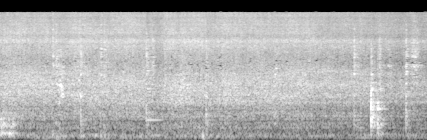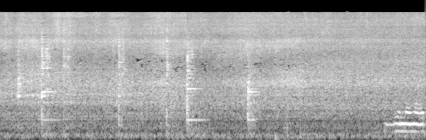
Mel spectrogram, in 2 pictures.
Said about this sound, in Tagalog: medyo brownish na ng konti ang ating ginisang chicken meat. Pwede na natin siyang lagyan ng soy sauce.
